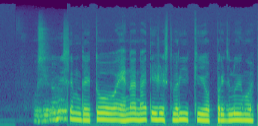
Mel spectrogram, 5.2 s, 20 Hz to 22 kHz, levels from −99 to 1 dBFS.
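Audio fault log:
0.30–1.36 s, switch to a distant microphone: the speech abruptly turns hollow and roomy, thinner in the bass and about 5 dB quieter, with room noise rising to roughly 35 dB below the speech, then snaps back. The close microphone likely dropped out, leaving a farther one.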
